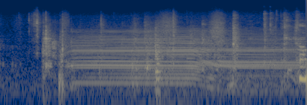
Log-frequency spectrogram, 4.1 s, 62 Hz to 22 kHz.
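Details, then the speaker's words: GP consultation, adult patient with alcohol problems taking blood pressure tablets: automatic blood pressure monitor cuff inflating with steady motor hum, pitch stepping down near the end; reading 119/78. "so seriously should we do your blood pressure you've been taking your tablets okay yeah yeah yeah slowly"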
